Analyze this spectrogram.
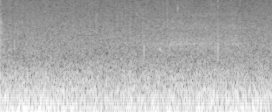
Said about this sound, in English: I was going to ask why not when I heard thunder coming from outside.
